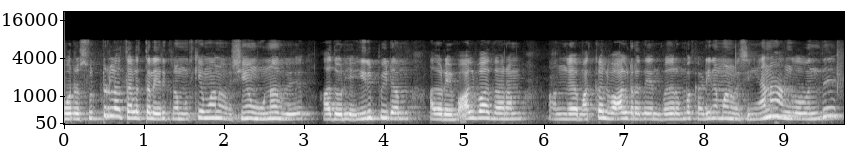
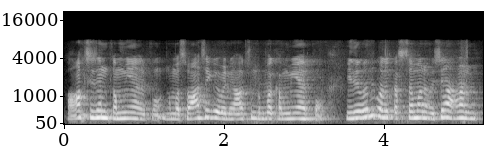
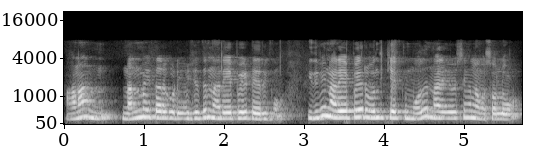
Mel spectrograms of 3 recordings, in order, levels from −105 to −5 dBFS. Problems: background sounds at intervals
